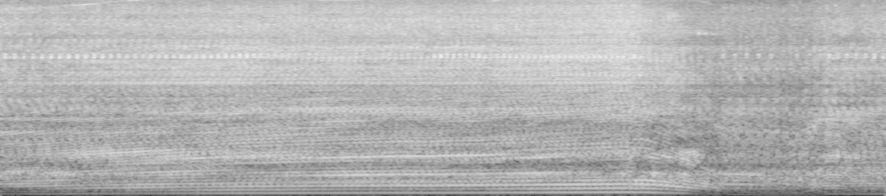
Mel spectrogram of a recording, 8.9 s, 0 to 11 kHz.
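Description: Steady diesel idle with a light, quick tick of about 220 a minute until shutdown; the tick's source is not pinned down.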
